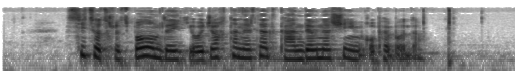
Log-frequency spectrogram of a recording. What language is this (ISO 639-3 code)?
kat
